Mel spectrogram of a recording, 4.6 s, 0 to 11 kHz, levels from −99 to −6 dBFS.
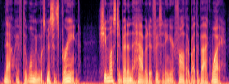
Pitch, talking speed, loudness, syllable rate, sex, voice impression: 95 Hz, 290 wpm, -18 LUFS, 7.7 syllables/s, male, very masculine, very middle-aged, very thick, very relaxed, very powerful, bright, slightly hard, very muffled, very fluent, slightly raspy, very cool, intellectual, sincere, very calm, very mature, very friendly, very reassuring, very unique, elegant, wild, very sweet, lively, kind, slightly modest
